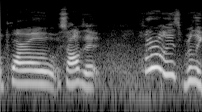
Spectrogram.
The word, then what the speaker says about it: Poirot: a parrot for mr poor rot and poor i was like poirot it's pronounced poirot and the man's like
